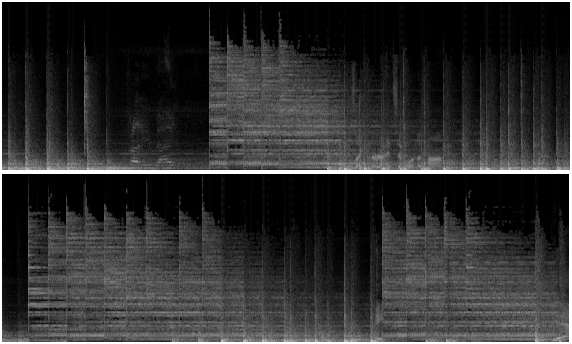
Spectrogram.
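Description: A toddler bashing a drum kit with sticks: irregular, unsteady hits on the toms, snare and Zildjian cymbals. The level dips briefly about three seconds in, then the cymbals ring and wash almost continuously under the drum hits.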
